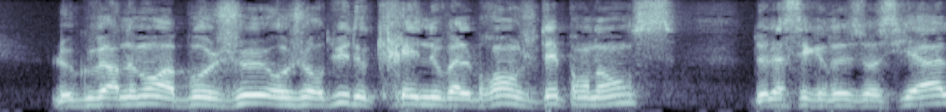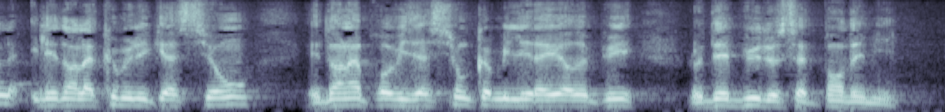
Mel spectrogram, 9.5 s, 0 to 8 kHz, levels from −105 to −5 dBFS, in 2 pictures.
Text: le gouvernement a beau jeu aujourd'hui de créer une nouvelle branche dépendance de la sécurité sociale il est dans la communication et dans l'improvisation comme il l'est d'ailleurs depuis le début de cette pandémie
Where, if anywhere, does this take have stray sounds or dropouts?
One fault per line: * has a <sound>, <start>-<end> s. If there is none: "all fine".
all fine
